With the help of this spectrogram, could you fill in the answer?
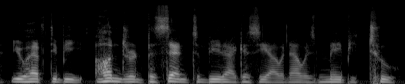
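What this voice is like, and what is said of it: Impression of Goran Ivanisevic. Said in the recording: “do your Goran impression”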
